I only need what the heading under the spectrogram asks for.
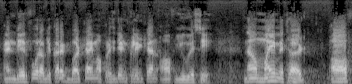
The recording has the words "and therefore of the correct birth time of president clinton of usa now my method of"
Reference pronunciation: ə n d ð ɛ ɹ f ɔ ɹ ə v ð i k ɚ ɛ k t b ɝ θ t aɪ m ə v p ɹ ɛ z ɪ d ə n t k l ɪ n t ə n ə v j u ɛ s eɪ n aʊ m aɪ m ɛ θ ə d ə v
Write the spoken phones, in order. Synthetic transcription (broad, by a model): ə n d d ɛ ɹ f ɔ ɹ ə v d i k ɚ ɛ k t b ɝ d t aɪ m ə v p ɹ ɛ s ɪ d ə n t k l ɪ n t ə n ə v j u ɛ s eɪ n aʊ m aɪ m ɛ t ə d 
